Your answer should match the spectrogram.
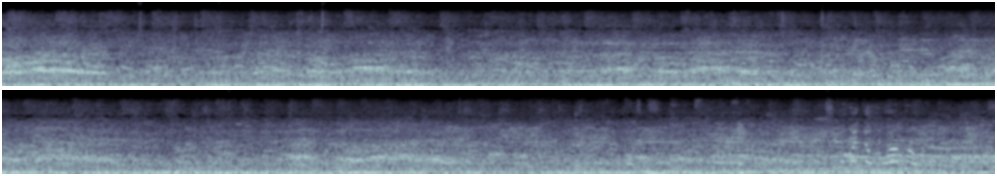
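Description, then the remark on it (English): Dense crowd chatter fills a packed stadium concourse at a home playoff game, a steady, loud wash of overlapping voices and murmur with no single speaker standing out, holding constant throughout. “Yeah, so I don't know if that did that justice or not, but you saw the concourse. It was packed. It was a sea of humanity.”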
